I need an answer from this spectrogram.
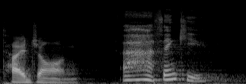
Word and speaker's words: Taichung: Apparently it's pronounced Taichung. Ah, thank you. Taichung.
